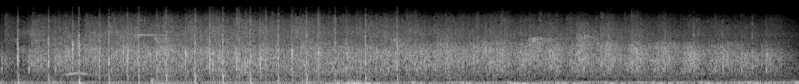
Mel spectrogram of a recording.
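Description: A steady wash of audience applause fills the whole stretch, dense overlapping claps with a few sharper individual hits early on, holding at an even, fairly loud level throughout.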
